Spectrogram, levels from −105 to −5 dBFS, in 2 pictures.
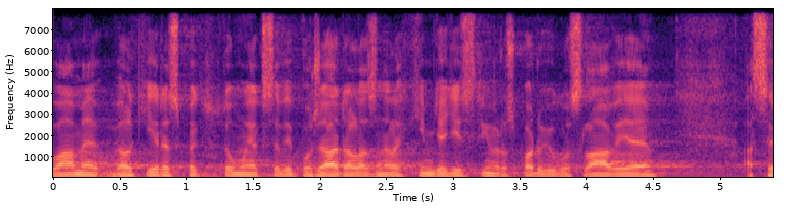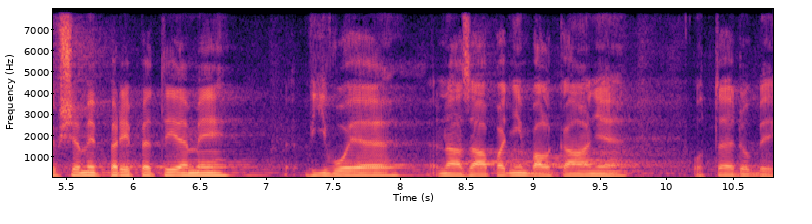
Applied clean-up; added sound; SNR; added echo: none; none; none; none.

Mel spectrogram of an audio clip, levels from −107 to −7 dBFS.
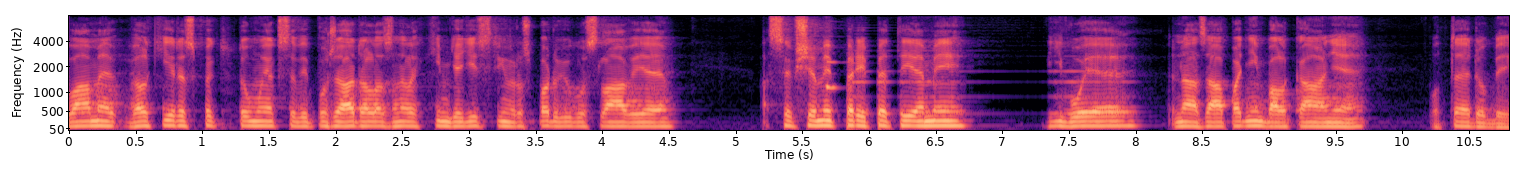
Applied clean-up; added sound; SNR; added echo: neural mask model RNNoise.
